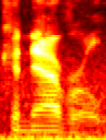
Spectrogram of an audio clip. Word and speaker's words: Canaveral: occurs for that occurs in Port Canaveral is the right way to say that also if you head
